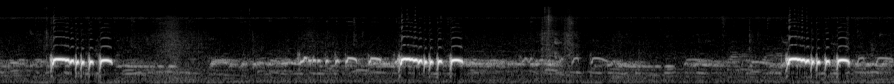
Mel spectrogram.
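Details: Loud-voiced local zebra dove, recorded to stimulate silent or stressed doves to sing and raise breeding urge, gives rolling pulsed coo phrases about every four seconds, with softer continuous cooing between them.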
